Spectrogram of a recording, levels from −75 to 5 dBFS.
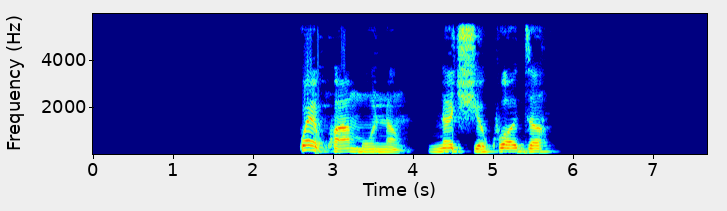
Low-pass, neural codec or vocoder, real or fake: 5.4 kHz; vocoder, 44.1 kHz, 128 mel bands every 256 samples, BigVGAN v2; fake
